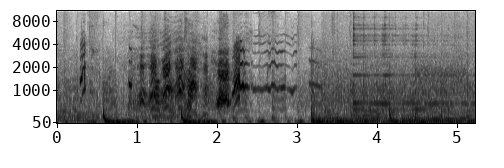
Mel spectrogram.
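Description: Several pet dogs on a walk bark in quick, excited bursts at birds, high yips and sharp barks clustering close by, with a person's voice talking between and over them.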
